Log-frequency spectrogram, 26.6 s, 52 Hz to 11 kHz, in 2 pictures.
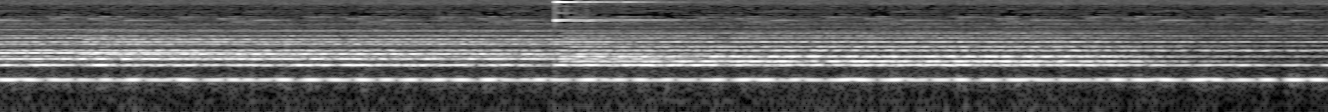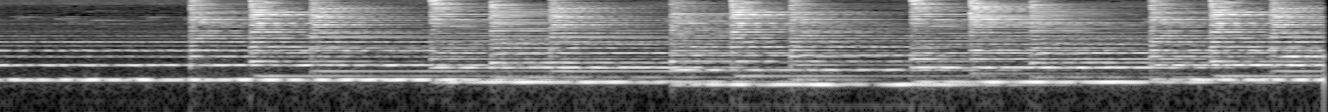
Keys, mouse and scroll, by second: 3.7 click, 12.6 click, 17.0 click, 19.4 click.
